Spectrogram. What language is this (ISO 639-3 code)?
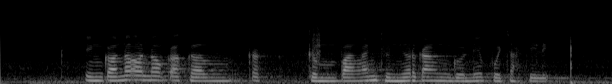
jav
